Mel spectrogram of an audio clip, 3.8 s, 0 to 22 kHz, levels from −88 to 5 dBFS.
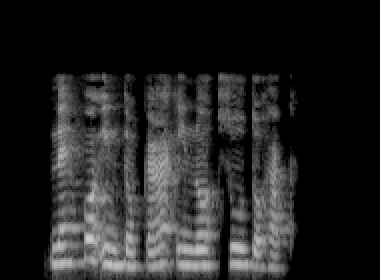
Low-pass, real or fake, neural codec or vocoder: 7.2 kHz; fake; codec, 16 kHz in and 24 kHz out, 2.2 kbps, FireRedTTS-2 codec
